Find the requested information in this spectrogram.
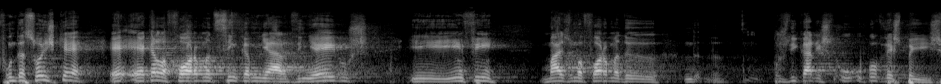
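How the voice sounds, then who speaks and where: A man speaks at a moderate pace with a fairly high pitch and ordinary pitch variation. Big swings in loudness come through noticeable background noise. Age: 70s. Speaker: audience member. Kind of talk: audience comment.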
